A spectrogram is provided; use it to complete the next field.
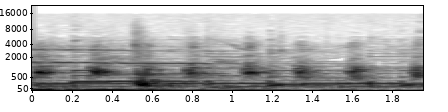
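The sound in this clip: A broody hen clucks steadily as she settles onto a clutch of duck eggs she has been sitting on. The soft, rhythmic clucks repeat many times over a low, continuous murmuring drone.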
